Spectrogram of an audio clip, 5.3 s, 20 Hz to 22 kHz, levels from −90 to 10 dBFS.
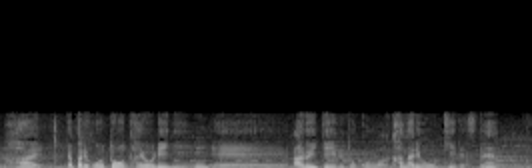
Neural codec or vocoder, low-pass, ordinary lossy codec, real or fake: none; 7.2 kHz; MP3, 48 kbps; real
